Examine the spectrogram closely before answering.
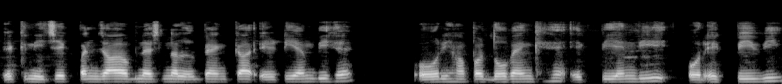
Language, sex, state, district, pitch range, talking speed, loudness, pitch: Hindi, male, Uttar Pradesh, Jyotiba Phule Nagar, 125-140 Hz, 170 wpm, -17 LUFS, 130 Hz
